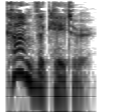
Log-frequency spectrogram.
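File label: "convocator", British English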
